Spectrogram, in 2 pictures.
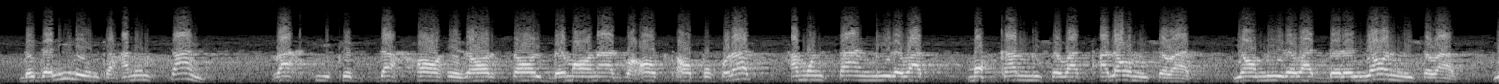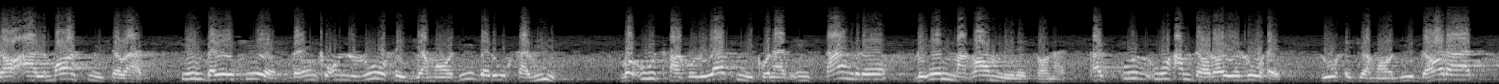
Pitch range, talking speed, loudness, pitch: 185-240 Hz, 140 wpm, -12 LUFS, 195 Hz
